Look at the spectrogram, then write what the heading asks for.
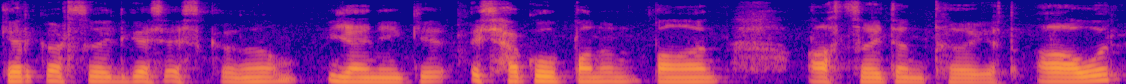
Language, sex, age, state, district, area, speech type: Kashmiri, male, 30-45, Jammu and Kashmir, Ganderbal, rural, spontaneous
